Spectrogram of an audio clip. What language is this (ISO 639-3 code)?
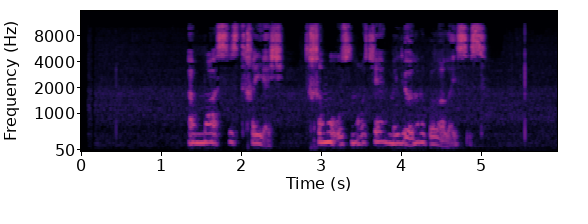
uig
